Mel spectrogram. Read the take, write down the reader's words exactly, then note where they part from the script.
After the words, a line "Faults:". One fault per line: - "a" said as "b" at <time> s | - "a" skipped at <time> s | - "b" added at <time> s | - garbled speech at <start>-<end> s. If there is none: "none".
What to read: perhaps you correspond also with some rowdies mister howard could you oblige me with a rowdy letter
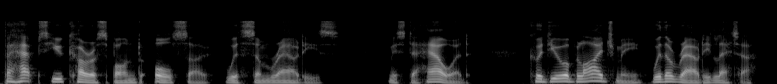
perhaps you correspond also with some rowdies mister howard could you oblige me with a rowdy letter
Faults:
none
